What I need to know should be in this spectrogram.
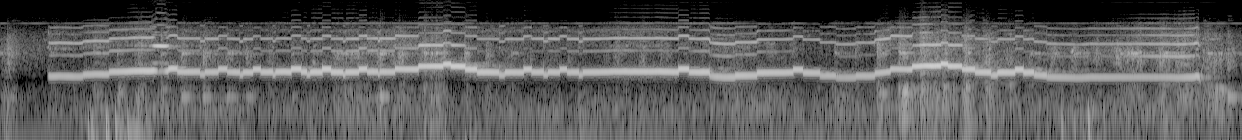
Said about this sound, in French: Des morceaux, des sonorités ancestrales, comme le corne en chèvre. Une flûte avec les cornes en chèvre.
